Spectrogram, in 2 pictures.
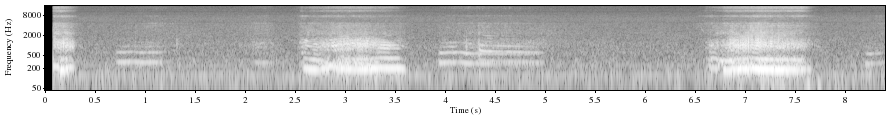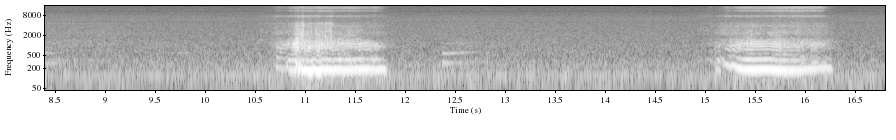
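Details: Slow, regular rumbling snores on the in-breath, about four across the clip, roughly 14 breaths a minute, with quiet breathing between; snoring.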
